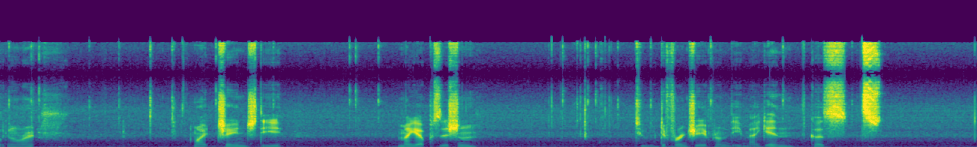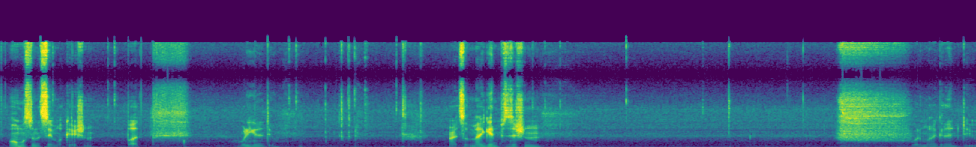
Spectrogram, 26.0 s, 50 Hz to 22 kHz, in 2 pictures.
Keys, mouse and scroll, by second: 8.0 ctrl+s, 17.9 ctrl+s.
